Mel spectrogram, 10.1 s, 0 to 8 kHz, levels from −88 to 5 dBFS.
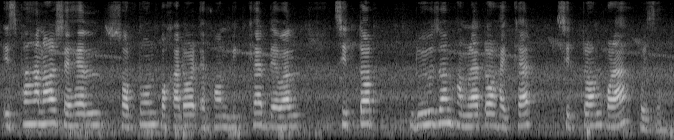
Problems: none marked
